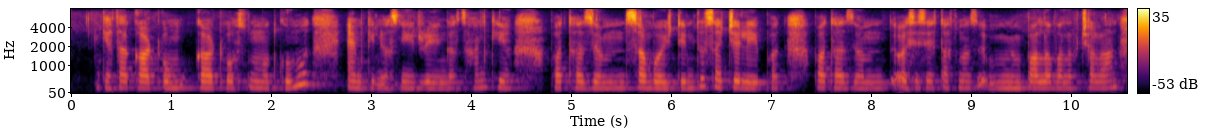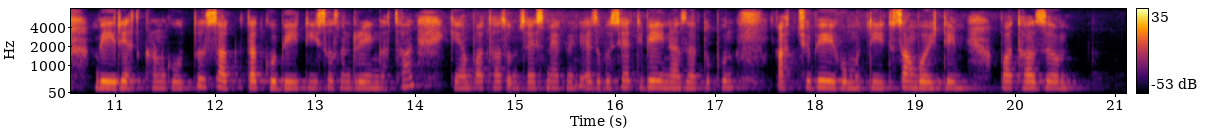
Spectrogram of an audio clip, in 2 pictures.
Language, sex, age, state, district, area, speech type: Kashmiri, female, 30-45, Jammu and Kashmir, Anantnag, rural, spontaneous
